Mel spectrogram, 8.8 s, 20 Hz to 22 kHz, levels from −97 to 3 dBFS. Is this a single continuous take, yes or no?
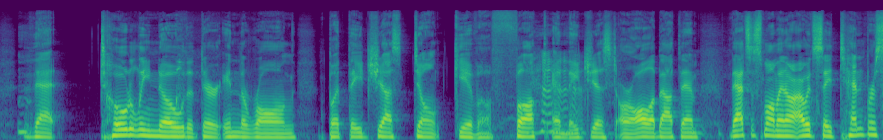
yes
